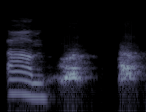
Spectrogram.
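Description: A dog barks three times in quick succession, fairly loud, at a man putting fertilizer on the lawn beyond the patio: a drawn-out, yelping first bark followed by two shorter, rougher ones with a brief pause between them.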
